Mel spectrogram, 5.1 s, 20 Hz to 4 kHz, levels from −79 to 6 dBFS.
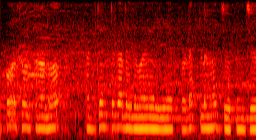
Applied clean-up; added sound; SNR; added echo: none; Crowd; 11 dB; reverberation time 0.8 s.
